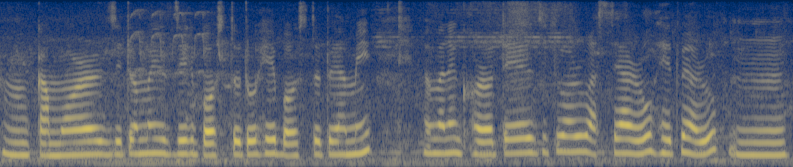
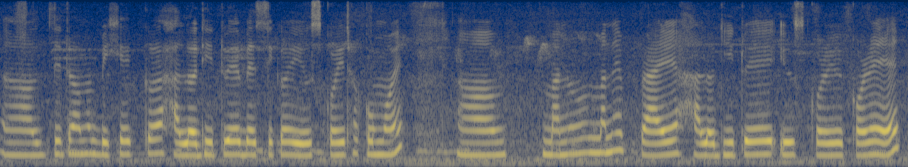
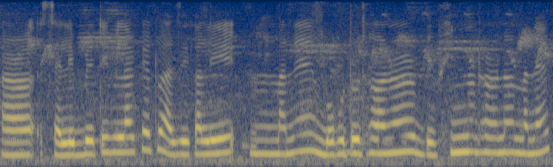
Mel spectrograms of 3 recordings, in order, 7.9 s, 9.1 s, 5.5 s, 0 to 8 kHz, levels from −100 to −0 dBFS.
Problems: constant background noise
